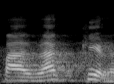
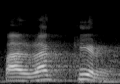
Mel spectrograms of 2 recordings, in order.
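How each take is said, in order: No difference in how they are said.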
